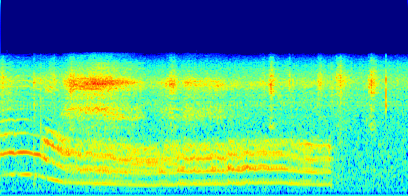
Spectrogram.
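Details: Domestic cat, female, indoors, reacting with displeasure after being tapped twice, likened to a theremin: one long sustained wavering yowl with gliding pitch, slowly falling then held steady for about three seconds before breaking off abruptly.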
